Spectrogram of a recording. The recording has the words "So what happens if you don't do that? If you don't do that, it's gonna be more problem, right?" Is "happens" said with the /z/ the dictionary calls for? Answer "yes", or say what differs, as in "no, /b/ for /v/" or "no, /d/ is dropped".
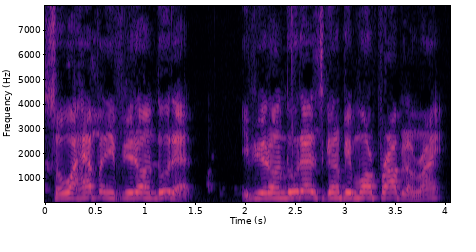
no, /z/ is dropped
